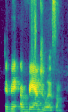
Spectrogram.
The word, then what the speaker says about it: evangelism: pronounce that word rabbi evangelist realism evangelism second syllable god of course i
